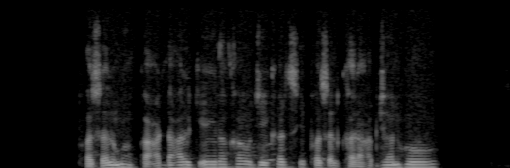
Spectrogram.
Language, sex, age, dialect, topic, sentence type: Chhattisgarhi, male, 18-24, Western/Budati/Khatahi, agriculture, question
